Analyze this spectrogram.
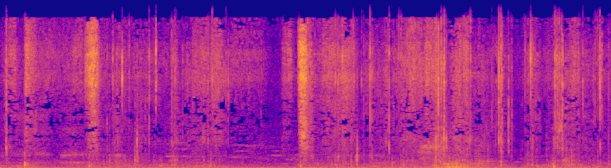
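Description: Cardboard shipping box being handled and opened by hand: packing tape and cardboard flaps crackling and rustling, with two sharp louder crackles, about a second in and three seconds in.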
